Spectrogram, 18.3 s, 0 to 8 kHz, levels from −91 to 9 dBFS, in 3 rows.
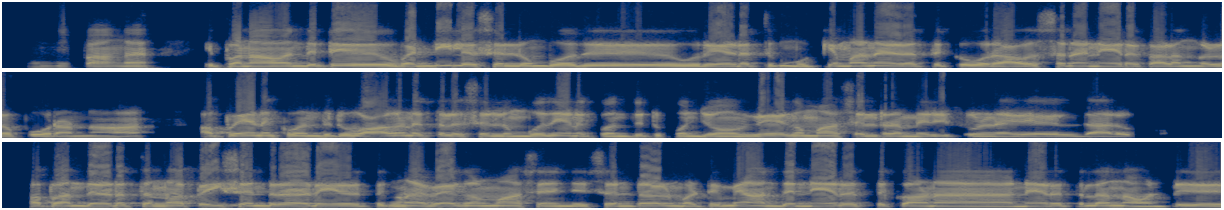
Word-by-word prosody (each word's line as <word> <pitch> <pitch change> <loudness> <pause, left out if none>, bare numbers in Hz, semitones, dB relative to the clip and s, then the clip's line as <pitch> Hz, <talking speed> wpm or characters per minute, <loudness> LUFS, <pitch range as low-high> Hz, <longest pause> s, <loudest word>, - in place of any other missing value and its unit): கண்டிப்பாங்க. 140 -6 -5 0.4
இப்ப 130 - -3
நான் 130 +1 +2
வந்துட்டு 150 +5 +1 0.3
வண்டில 150 +5 +2
செல்லும்போது, 140 +2 +1 0.4
ஒரு 120 0 +1
இடத்துக்கு 135 +3 0
முக்கியமான 130 +4 +1
இடத்துக்கு, 130 +3 -2
ஒரு 120 - +1
அவசர 135 +3 -2 0.2
நேர 120 +1 +2
காலங்கள்ல 115 +2 0
போறன்னா, 110 -2 -2 0.5
அப்ப - - -4
எனக்கு 160 -1 -1
வந்துட்டு 150 +4 -1
வாகனத்துல 145 0 0
செல்லும்போது, 130 +2 +1
எனக்கு 120 - -2
வந்துட்டு 130 +4 -2
கொஞ்சம் 125 -2 +1
வேகமா 150 +1 +1
செல்ற 115 -1 +1
மேரி 115 +2 +1
சூழ்நிலைகள் 105 -2 -1
தான் 110 - 0
இருக்கும். 105 - -7 0.5
அப்ப - - -2
அந்த 145 -1 +1
இடத்த 160 +5 -1
நான் 155 - -1
போய் 160 +1 +2
சென்று 150 +2 +2
அடையறதுக்கு 135 +5 0
நான் 135 0 +1
வேகமா 150 +2 0
சென்று 130 -2 +1
சென்றால் 145 +2 +1
மட்டுமே, 130 +3 0
அந்த 275 +1 0
நேரத்துக்கான 140 -5 0 0.5
நேரத்துல, 145 +4 0
நான் 120 - 0
வன்ட்டு 130 +5 0
135 Hz, 150 wpm, -22 LUFS, 120-150 Hz, 0.5 s, நான்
